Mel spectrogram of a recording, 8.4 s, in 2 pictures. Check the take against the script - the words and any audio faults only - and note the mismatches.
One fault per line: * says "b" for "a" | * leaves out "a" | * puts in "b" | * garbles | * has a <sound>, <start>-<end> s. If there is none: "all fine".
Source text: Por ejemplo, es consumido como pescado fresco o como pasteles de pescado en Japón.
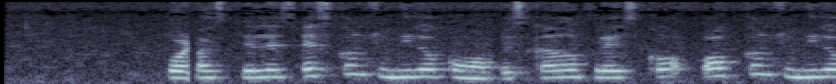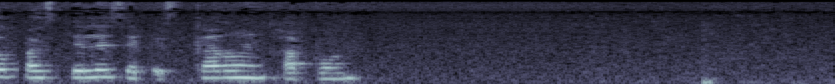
* says "pasteles" for "ejemplo"
* says "consumido" for "como"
